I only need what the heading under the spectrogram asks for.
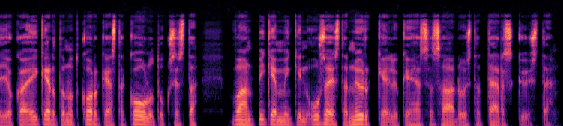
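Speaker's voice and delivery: ordinary delivery, nothing marked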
